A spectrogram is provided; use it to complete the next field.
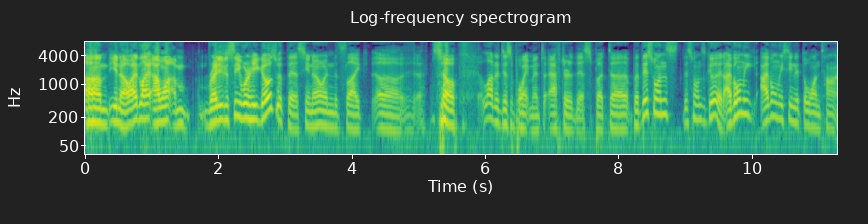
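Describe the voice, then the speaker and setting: With a bright, sharp tone, a man speaks at a moderate pace in a fairly high pitch, his voice making very wide pitch swings and big swings in loudness. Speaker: podcast co-host, movie commentator. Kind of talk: casual movie commentary chat.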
